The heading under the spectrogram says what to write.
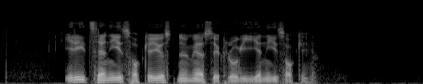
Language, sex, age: Swedish, male, 24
